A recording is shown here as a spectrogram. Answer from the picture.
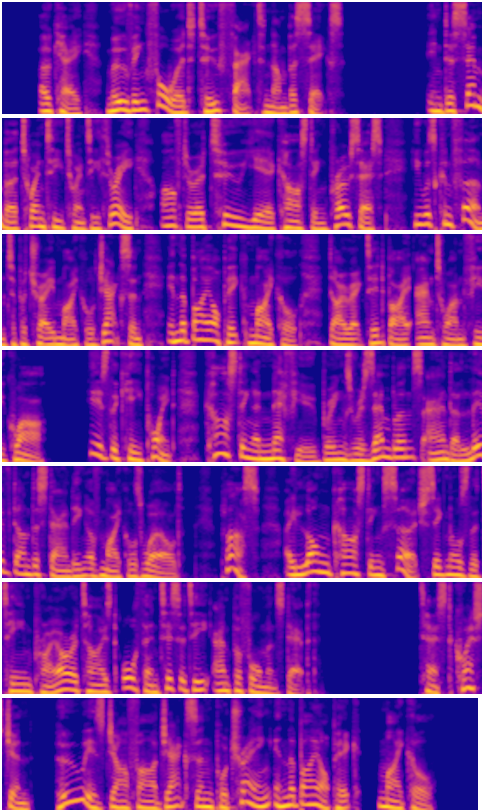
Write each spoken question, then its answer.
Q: Who is Jaafar Jackson portraying in the biopic Michael?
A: Correct answer, Michael Jackson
